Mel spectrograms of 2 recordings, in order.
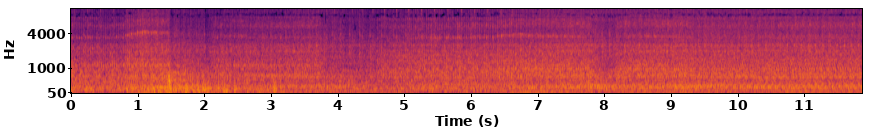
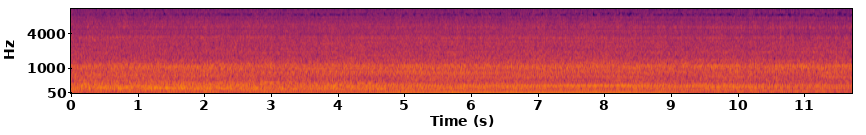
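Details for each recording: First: Volvo D13 truck diesel idling with a fast, light valve-train ticking over the clatter from excess valve clearance; the fix is adjusting valve clearance and injectors. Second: Volvo truck diesel (D13) idling, valve clearance and injector adjustment done for an engine ticking noise; even, steady deep rumble with no ticking, valvetrain quiet and settled.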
